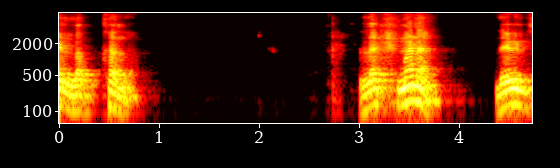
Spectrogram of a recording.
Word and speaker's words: Lakshmana: But pronouncing Lakshana, they will say Lakhana. Lakshmana, they will say Lakhana.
